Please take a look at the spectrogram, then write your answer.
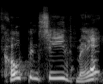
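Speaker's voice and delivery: very high Aussie attempt that sounds Irish; bad Australian accent. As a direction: fake Australian sliding into Irish. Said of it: "everything sounds like an Irish accent that you do".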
